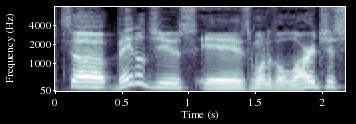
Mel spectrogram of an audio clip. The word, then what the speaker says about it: Betelgeuse: And that's how you pronounce it, Betelgeuse.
